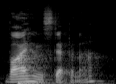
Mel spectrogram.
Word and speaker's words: Weihenstephaner: The good thing with the Weihenstephaner, I'm probably saying it wrong every time. – Weihenstephaner.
